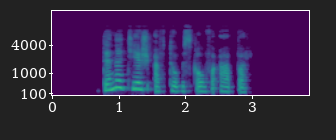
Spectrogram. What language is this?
Kabardian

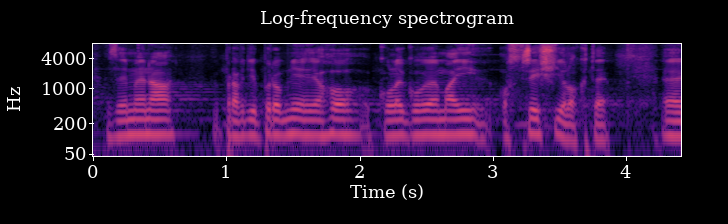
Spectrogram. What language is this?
Czech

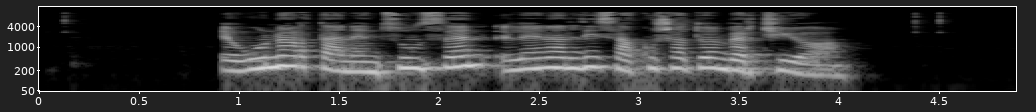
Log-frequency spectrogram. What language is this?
Basque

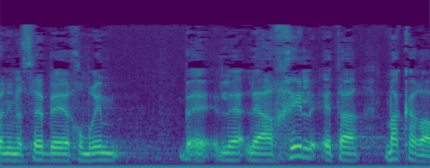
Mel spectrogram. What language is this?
Hebrew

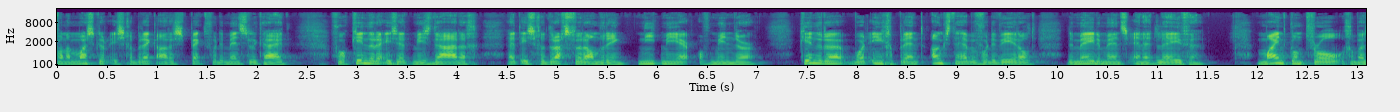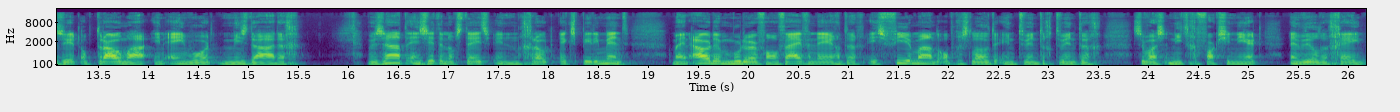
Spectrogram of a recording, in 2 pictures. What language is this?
Dutch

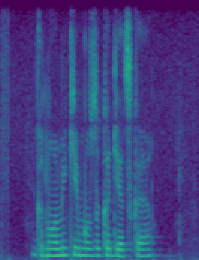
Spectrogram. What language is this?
Russian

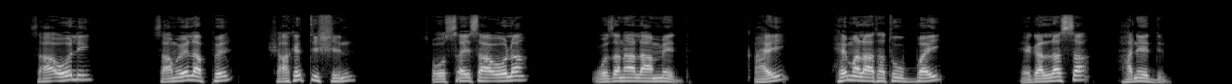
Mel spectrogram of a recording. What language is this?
Dawro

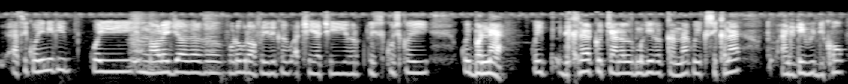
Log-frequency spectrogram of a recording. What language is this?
Dogri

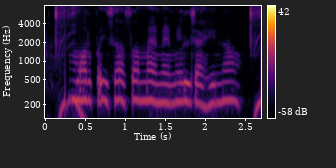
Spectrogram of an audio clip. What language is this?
Chhattisgarhi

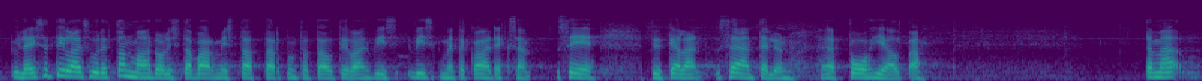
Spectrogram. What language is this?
Finnish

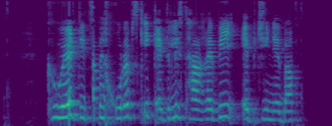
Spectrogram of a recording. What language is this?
Georgian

